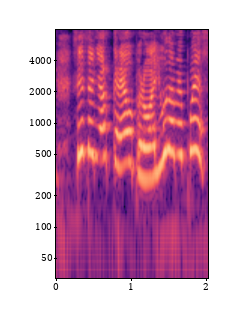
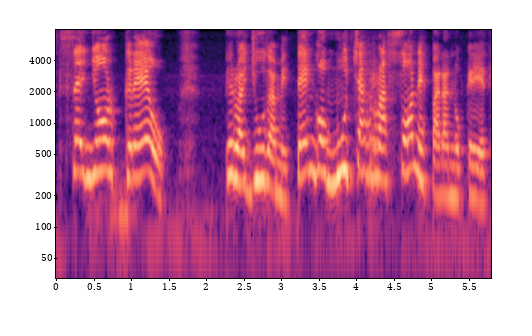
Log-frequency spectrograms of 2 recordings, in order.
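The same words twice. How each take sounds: First: High, breezy "Sí, Señor" tossed off without weight; mock a careless, casual prayer; offhand plea. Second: A touch of earnest pleading, slowing at the end; mild retold cry to the Lord, heartfelt; tearful plea. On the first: Preacher mimics a believer praying lightly, breezy and offhand. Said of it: "no estamos hablando de un decir". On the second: Preacher retells the father crying out to Jesus, gently tearful. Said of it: "que con lágrimas clamó".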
